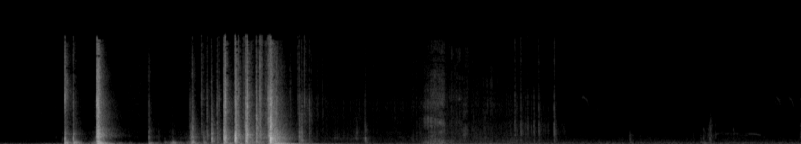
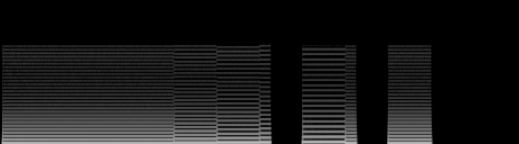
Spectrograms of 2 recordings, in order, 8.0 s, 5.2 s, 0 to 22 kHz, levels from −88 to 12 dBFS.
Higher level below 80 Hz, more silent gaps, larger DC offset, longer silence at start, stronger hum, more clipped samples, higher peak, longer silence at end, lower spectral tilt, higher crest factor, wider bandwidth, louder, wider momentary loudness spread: first, -48 dBFS vs -58 dBFS; second, none vs 2.72-3.03 s, 3.58-3.88 s; neither; first, 0.65 s vs 0.05 s; neither; neither; first, -2 dBFS vs -14 dBFS; first, 4.95 s vs 0.85 s; second, -3 dB/octave vs -6 dB/octave; first, 34 dB vs 6 dB; first, 16.5 kHz vs 7 kHz; second, -29 LUFS vs -19 LUFS; first, 23 LU vs 6 LU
